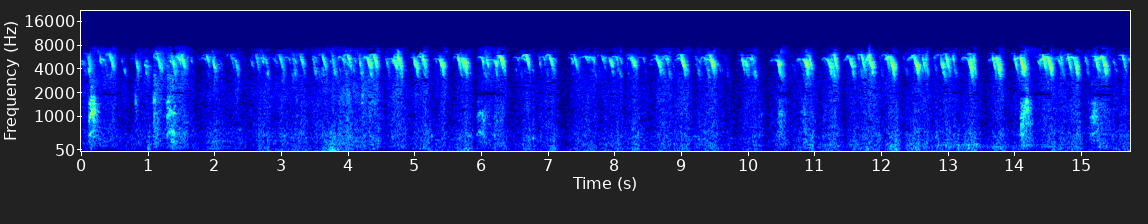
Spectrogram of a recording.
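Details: Pradu-colour red junglefowl, research recording made 18 August 2023: a long, busy stream of piercing high peeps, each falling in pitch, about two or three a second, growing louder and denser toward the end.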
